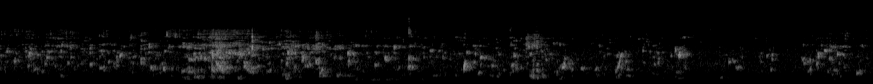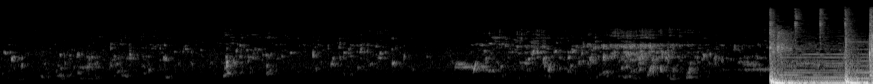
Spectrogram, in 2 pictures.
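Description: A river babbles and splashes over rocks close by.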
